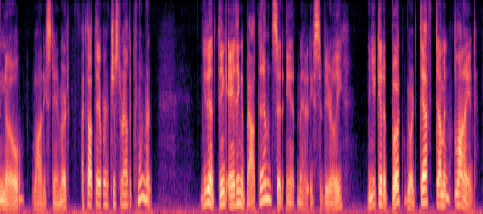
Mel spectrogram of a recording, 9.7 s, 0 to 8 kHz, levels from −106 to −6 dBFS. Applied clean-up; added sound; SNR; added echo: neural diffusion model UNIVERSE++.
